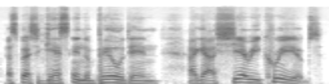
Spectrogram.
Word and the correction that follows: Cribb: Did I say your name right? – Cribb. No S.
